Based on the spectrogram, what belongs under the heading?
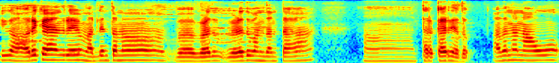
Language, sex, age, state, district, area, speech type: Kannada, female, 30-45, Karnataka, Dharwad, urban, spontaneous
